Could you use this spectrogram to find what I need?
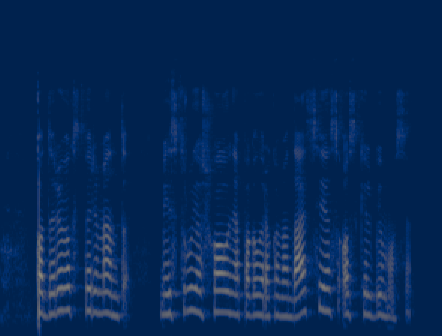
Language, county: Lithuanian, Vilnius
